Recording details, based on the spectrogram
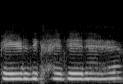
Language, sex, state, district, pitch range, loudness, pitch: Hindi, female, Uttar Pradesh, Varanasi, 255-260 Hz, -22 LUFS, 255 Hz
